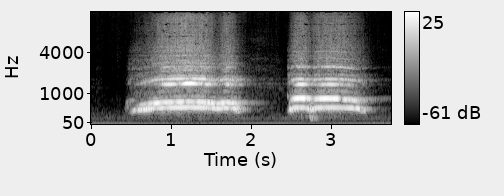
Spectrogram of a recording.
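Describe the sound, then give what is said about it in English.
Two long blasts of a 4-in-1 multi-pitch whistle with its stoppers put all the way up for a train sound, each a steady, loud chord of several stacked tones with a breathy hiss, the first about a second and a half, the second slightly shorter. “And then you could put the stoppers all the way up for a train.”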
